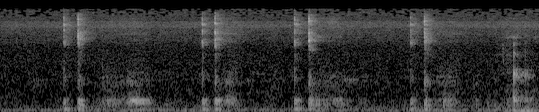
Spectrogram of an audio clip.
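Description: Faint computer mouse clicks over near silence: about nine scattered clicks, several in quick pairs.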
